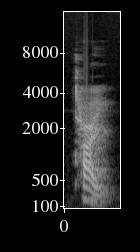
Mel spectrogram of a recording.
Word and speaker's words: tie: তো এখন উচ্চারণের নিয়ম অনুযায়ী যদি কোনো ওয়ার্ডের শেষে আই এবং ই একসাথে থাকে তখন সেই আই এবং ই কে আমরা একসাথে উচ্চারণ করব আই।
